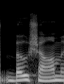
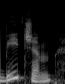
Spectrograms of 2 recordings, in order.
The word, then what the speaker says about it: Beauchamp: They share a last name, but they pronounce it differently. One is Beauchamp and one is Beauchamp.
